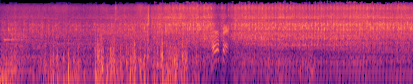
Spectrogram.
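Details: Diesel caravan van with a converted Jetta engine, high kilometres, cold start after hand-priming an empty injection pump: a loud, steady diesel knock at idle with a few louder thumps early on. This is the normal cold clatter of a healthy engine.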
